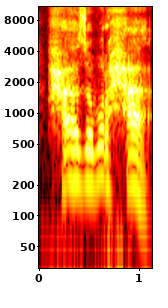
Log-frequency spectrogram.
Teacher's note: হা জবর হা আরবিতে গলার হলকের মধ্যখান থেকে উচ্চারিত হয়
